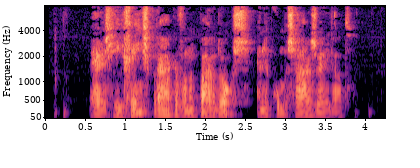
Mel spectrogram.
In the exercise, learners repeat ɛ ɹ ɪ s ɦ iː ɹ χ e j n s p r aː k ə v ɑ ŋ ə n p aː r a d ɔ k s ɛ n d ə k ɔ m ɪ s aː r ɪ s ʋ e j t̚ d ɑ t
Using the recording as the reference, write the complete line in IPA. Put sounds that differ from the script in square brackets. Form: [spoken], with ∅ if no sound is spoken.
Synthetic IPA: ɛ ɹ ɪ s ɦ iː ɹ χ e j n s p r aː k ə v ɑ [n] ə n p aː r a d ɔ k s ɛ n d ə k ɔ m ɪ s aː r ɪ s ʋ e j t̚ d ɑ t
